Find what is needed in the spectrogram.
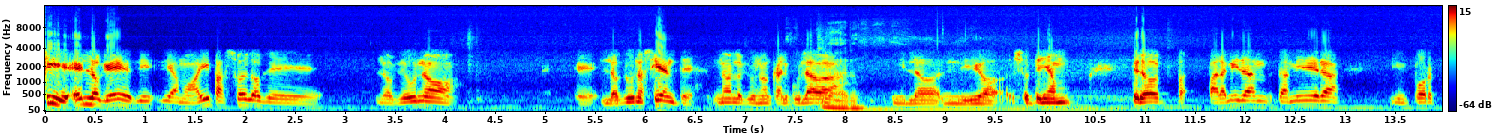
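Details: Adult man who has stuttered since childhood and still lives with it, speaking Spanish in a real live radio interview; stuttering.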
